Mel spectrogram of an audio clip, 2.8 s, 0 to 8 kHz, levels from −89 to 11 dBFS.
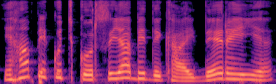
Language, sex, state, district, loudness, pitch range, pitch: Hindi, male, Jharkhand, Ranchi, -13 LUFS, 155-205 Hz, 175 Hz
